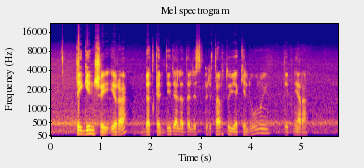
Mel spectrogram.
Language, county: Lithuanian, Kaunas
